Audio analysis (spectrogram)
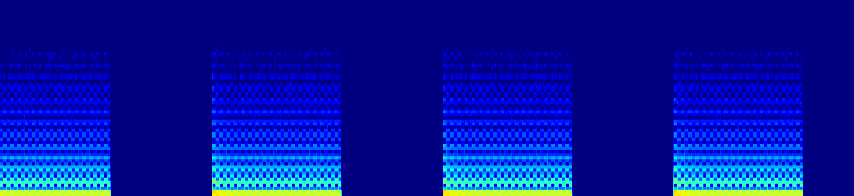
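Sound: telephone ringing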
